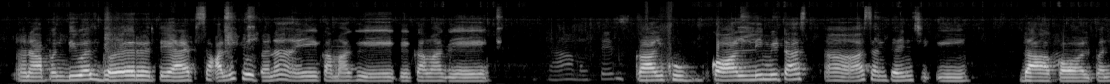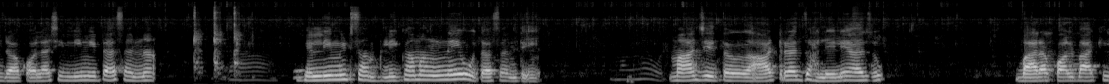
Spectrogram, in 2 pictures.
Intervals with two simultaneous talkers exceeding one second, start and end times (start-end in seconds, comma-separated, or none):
6.4-7.8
